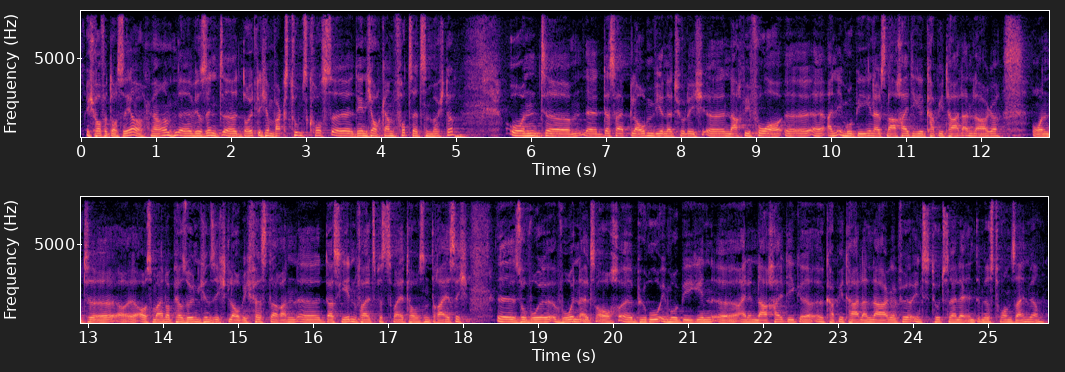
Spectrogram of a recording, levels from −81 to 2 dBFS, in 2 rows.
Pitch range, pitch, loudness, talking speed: 130-145 Hz, 135 Hz, -19 LUFS, 130 wpm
